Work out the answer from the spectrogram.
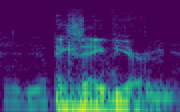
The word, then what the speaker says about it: Xavier: the way according to baseball reference he does pronounce his name Xavier I I put that on there for this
